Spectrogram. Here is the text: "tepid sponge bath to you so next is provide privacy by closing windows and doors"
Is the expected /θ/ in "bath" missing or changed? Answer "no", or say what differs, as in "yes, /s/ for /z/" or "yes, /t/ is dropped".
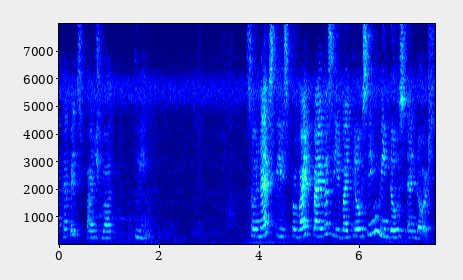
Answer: yes, /t/ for /θ/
